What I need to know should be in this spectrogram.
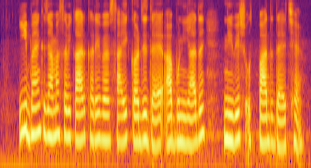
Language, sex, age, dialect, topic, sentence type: Maithili, female, 18-24, Eastern / Thethi, banking, statement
